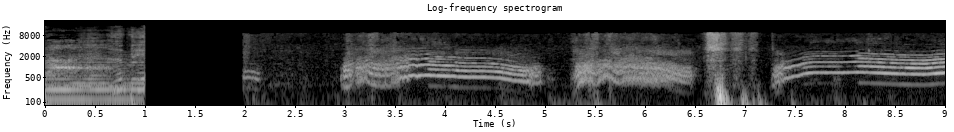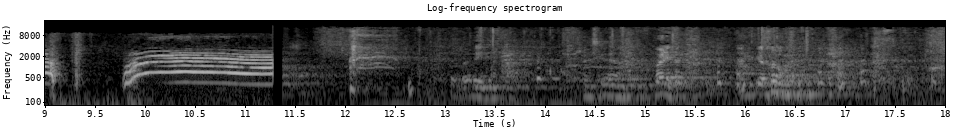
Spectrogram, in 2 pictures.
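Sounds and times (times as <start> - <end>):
kitten yowling: 3.0 - 6.5, 7.3 - 9.2, 9.8 - 11.3.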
